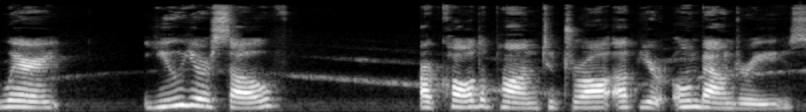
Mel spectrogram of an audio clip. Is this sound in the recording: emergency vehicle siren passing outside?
yes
